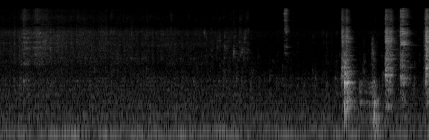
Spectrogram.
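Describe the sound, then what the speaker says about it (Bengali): Hot water goes into a pan of Bengali-style chicken kosha with cooked-down masala, a steady pouring rush for several seconds, then a few sharp metallic clanks close by. "গরম জলটা দিয়ে দেবো"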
